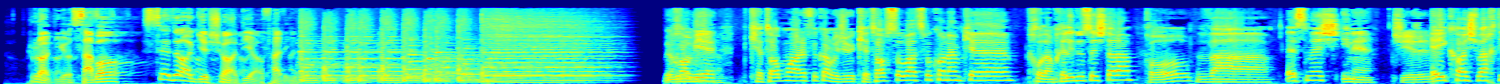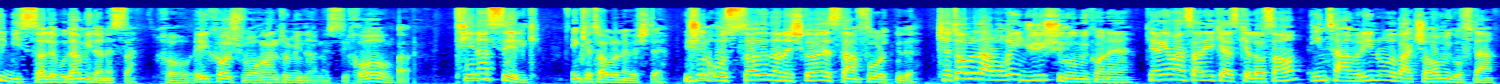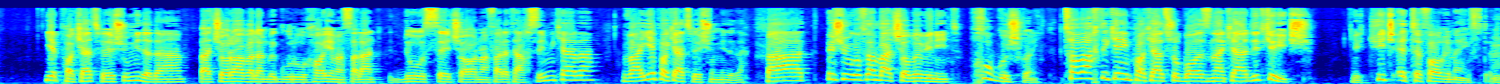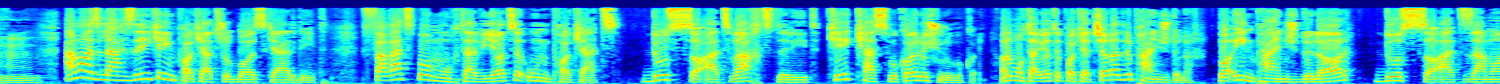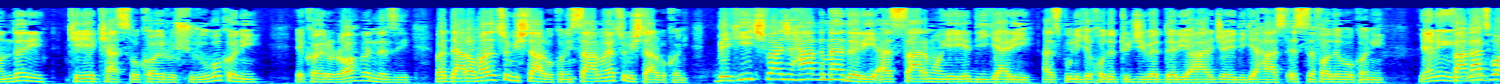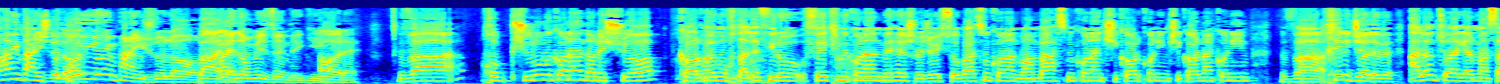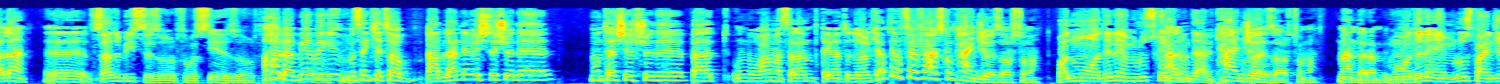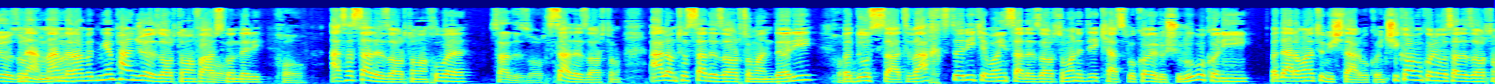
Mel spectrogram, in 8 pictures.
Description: رادیو صبا در برنامه صدویك راه برای كتاب نخواندن این كتاب را به مخاطبان معرفی می كند ، در این برنامه با خوانش بخش های از كتاب و كارشناسی در مورد آن این كتاب به مخاطبان پیشنهاد میشود.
